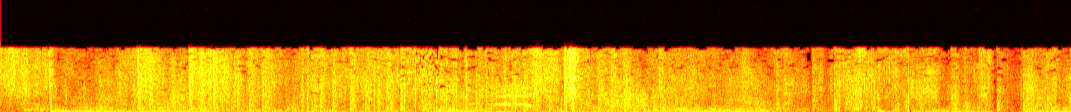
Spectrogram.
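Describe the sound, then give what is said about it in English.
Artillery fire being walked forward in a dense, continuous barrage of many overlapping booms and cracks, loud throughout with only a brief dip near the end. “Keep moving the artillery forward. Keep walking the artillery forward. Spread it out.”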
